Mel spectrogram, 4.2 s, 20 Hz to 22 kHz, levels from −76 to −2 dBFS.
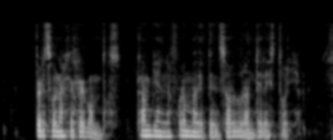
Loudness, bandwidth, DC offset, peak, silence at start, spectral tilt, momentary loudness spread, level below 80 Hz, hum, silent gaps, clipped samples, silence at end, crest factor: -25 LUFS; 11.5 kHz; under 0.1%; -6 dBFS; 0.45 s; -6.5 dB/octave; 11 LU; -50 dBFS; none; none; under 0.1%; 0 s; 20 dB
